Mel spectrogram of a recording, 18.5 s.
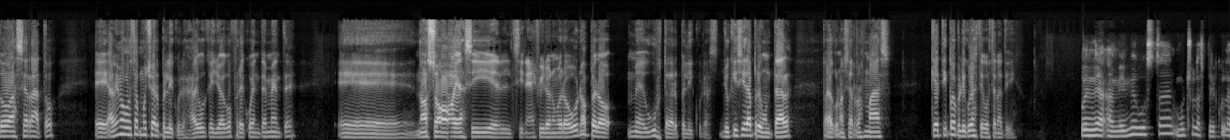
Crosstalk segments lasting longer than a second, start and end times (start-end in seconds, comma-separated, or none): none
